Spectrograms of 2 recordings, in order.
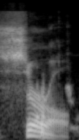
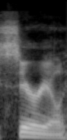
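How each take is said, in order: First: The word is said as 'Searle'. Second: The word is said as 'cereal'. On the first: This is how the cousin says it. "he calls it Searle" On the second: This is the usual way to say it. "He doesn't say cereal"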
